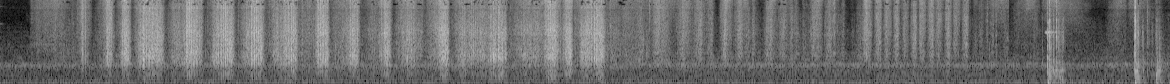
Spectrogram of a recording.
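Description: Two round yellow sponges rubbed and squeezed together in rubber-gloved hands: a quick series of scratchy rubbing strokes, about two or three a second, that then fades to softer scrubbing. A sharp knock near the end as a sponge is dropped into the plastic tub.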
